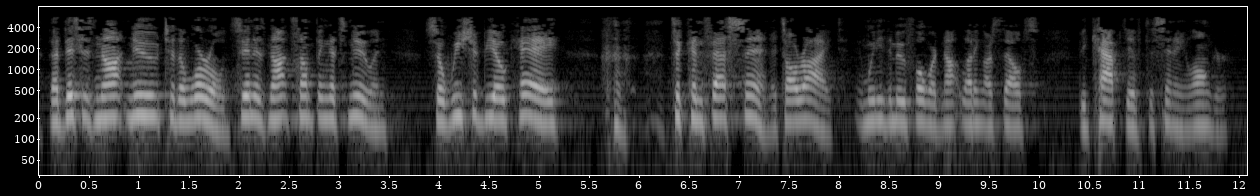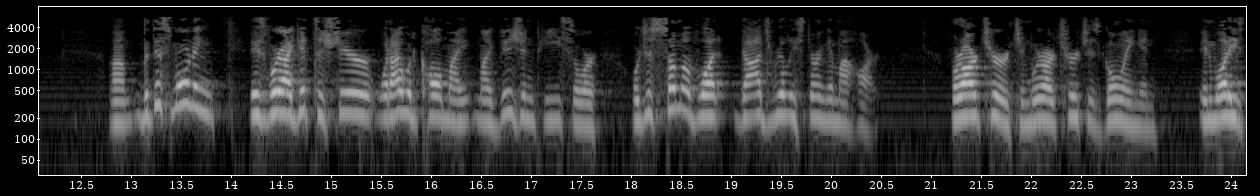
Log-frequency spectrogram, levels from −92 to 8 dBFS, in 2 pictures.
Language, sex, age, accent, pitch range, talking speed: English, male, 30-49, American, 155-210 Hz, 210 wpm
